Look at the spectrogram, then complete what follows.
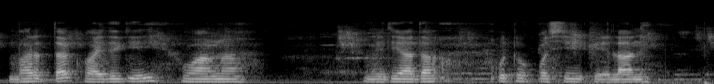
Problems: background conversations at intervals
